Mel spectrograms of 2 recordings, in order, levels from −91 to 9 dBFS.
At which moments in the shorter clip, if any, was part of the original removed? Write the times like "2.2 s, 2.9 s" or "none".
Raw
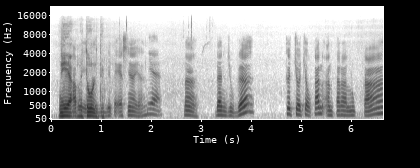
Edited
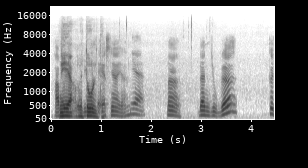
0.9 s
